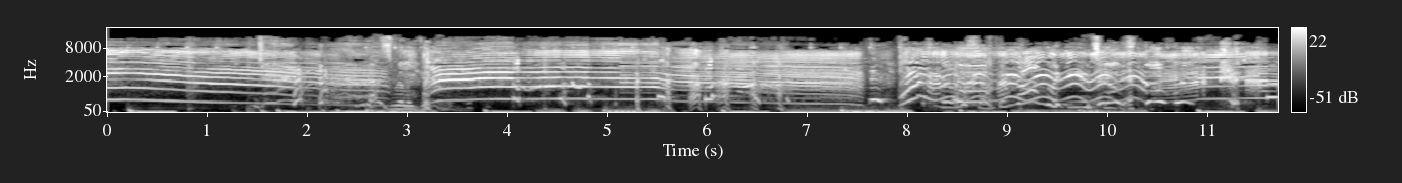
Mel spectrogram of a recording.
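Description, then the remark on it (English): A voice imitates a police siren, holding a loud, long wailing tone that slowly slides downward, then switching to a rapid up-and-down warble. A few spoken words break in briefly. “Would you rather make siren noises during sex”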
